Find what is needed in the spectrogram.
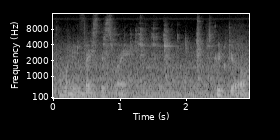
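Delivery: gentle pet talk while grooming; soft dog praise. Real, not acted. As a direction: murmur it to the dog so she stays calm. Directing the dog on table.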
